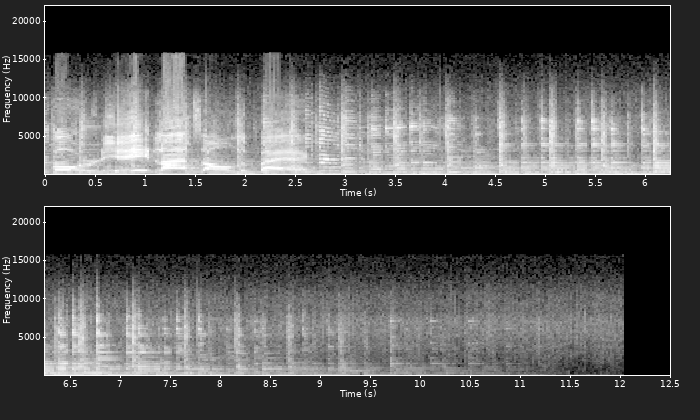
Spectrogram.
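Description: Country band playing the instrumental close of a hillbilly song, with a guitar lead bending its notes over a steady bass beat. It fades out gradually over the second half, reaching near silence at the end.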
